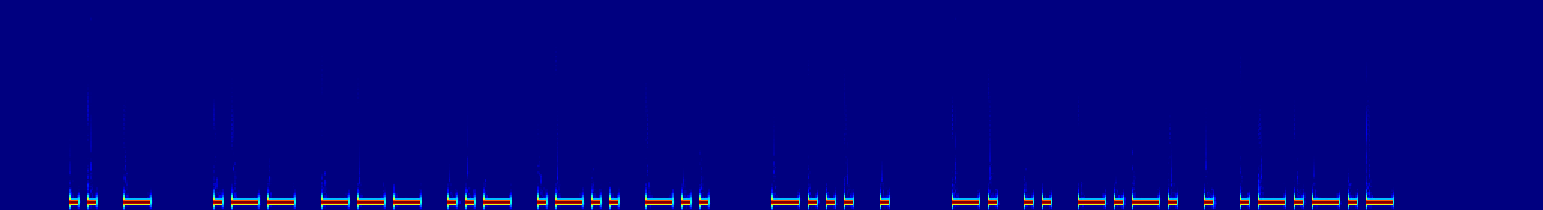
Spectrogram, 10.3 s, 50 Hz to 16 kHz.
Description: Morse code, heard as a keyed tone, about 20 wpm, 700 Hz. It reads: IT WOULD BE NICE.
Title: Sentences with 3-Word Phrases - Spoken Beginning - 20wpm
